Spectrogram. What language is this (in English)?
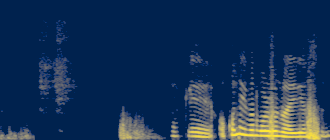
Assamese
